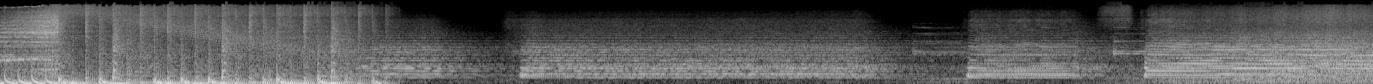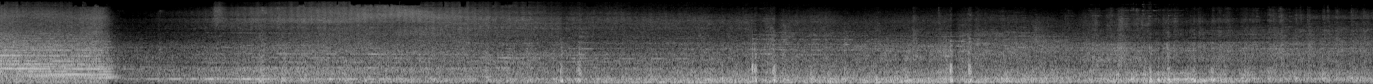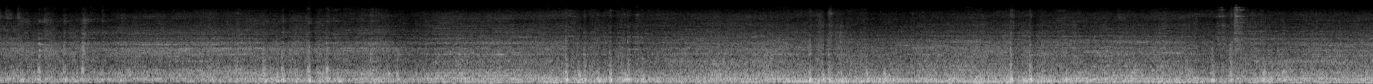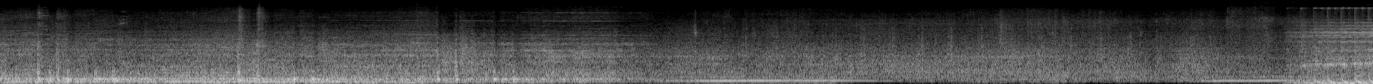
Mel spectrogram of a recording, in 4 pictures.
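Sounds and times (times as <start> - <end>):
train wheels rumbling and rattling: 11.5 - 54.9.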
